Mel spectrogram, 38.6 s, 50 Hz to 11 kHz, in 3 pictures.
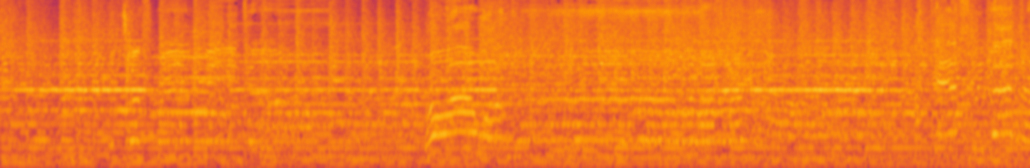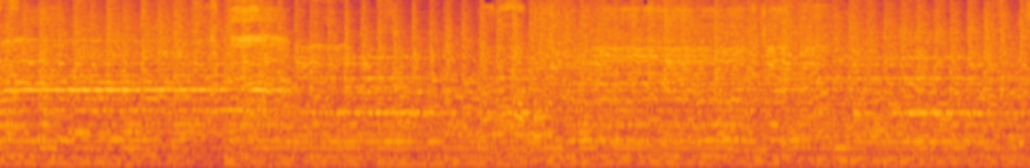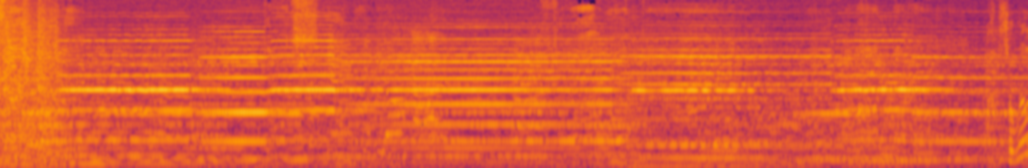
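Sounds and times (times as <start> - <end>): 
sliding string melody over harmonic backing: 0.0 - 38.5.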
